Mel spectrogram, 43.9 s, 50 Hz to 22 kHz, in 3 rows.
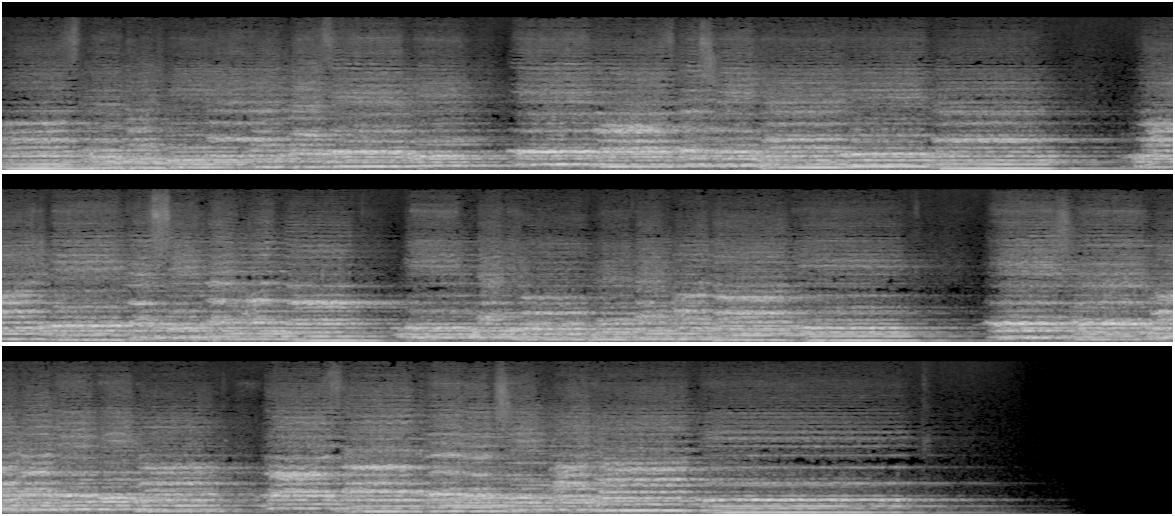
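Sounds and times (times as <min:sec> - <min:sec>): choir singing: 0:00.0 - 0:42.0.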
